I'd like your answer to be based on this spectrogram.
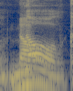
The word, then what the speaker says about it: Knull: Null, K-N-U-L-L. – But yeah, way to pronounce the K, you dumb shit. But it's Null, yeah. Knull.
